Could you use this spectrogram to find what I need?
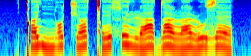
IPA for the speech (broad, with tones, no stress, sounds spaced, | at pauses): ǃ ɐ˩˧˩ lʲ ɲ ɔ˩˧˩ t͡ʃ ɐː˩˧˩ ǀ e˩˧˩ ɬ ɨ˧˩ lʲ ɭ aː˩˧˩ d̪ a˧˩ ɭ a˩˧˩ ɭ u˧˩ z ɛ˧˩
